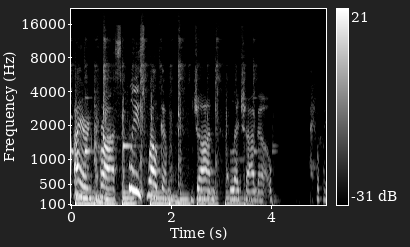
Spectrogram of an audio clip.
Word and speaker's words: Lechago: I've gotten some really strange interpretations of the pronunciation of my name, but you basically, what your strategy was, pronounce it as it is spelled.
